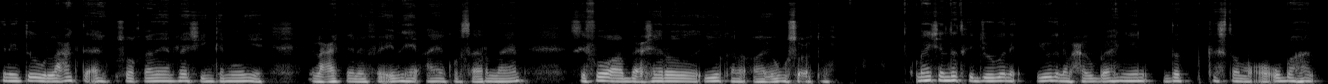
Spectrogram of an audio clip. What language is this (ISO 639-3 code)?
som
